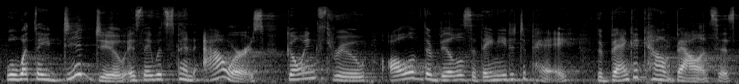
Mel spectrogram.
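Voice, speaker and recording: A woman's voice: medium pitch, a little mellow. A woman executive giving a prepared business keynote, speaking in an instructive, emphatic way with rhetorical questions. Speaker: chief executive giving a conference talk. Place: large indoor talk venue. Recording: echoey hall, noticeable background noise.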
